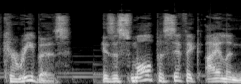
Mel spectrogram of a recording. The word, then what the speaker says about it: Kiribati: Kiriati pronounced Kuribas is a small Pacific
